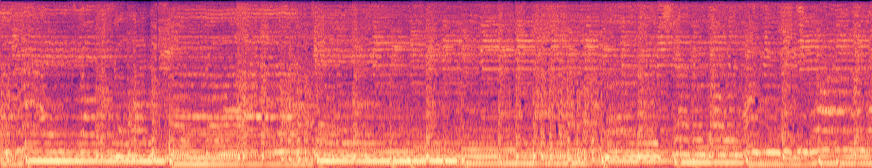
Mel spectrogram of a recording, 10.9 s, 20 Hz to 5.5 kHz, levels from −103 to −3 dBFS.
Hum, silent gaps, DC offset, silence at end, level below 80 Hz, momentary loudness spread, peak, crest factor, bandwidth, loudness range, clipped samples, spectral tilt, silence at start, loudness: none; none; under 0.1%; 0 s; -34 dBFS; 3 LU; -2 dBFS; 10 dB; 5.4 kHz; 1 LU; under 0.1%; -8 dB/octave; 0 s; -13 LUFS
